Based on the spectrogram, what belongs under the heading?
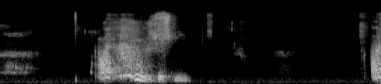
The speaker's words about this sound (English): Bless you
